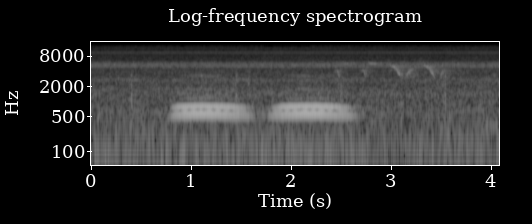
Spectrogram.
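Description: A model sternwheeler's two-note whistle blowing two long blasts, each about a second long, one straight after the other.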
